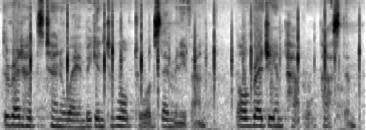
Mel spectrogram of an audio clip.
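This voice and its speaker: A woman's voice: mid-range voice, level tone, fast, vocal fry, noisy background. A woman reading scripted story narration as the narrator of an audio drama.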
